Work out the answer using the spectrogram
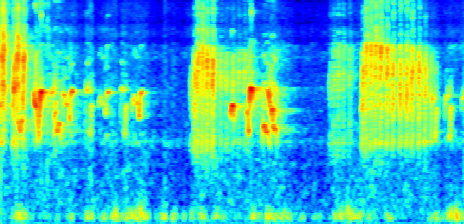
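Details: Bulbul decoy calling at wild birds: three bursts of harsh buzzy rattle mixed with short whistled notes, separated by brief pauses, with soft low thumps.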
